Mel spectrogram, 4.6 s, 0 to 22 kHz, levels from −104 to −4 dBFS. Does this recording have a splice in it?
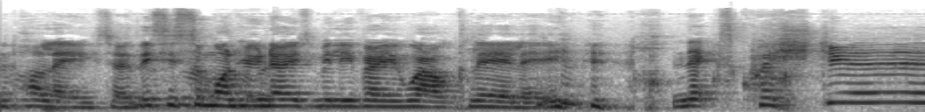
yes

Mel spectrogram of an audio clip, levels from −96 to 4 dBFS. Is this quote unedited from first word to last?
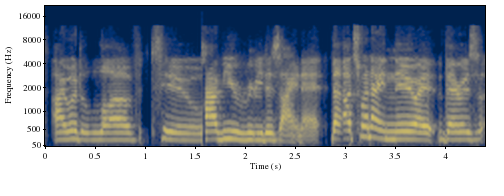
no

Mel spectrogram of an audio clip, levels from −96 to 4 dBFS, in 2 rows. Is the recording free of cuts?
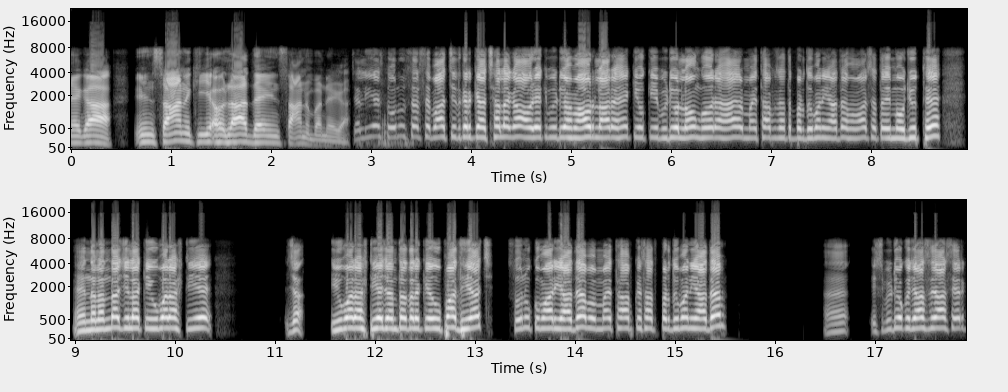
yes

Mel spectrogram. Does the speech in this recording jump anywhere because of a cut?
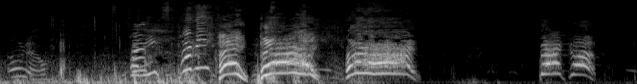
no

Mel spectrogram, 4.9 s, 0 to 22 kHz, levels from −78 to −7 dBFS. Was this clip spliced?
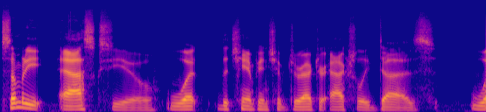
yes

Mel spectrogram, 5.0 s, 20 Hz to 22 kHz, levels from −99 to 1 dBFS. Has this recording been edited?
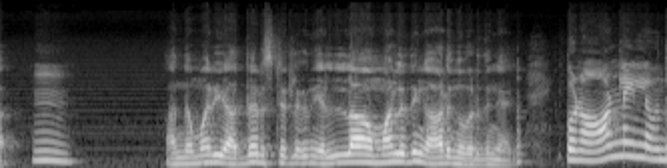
yes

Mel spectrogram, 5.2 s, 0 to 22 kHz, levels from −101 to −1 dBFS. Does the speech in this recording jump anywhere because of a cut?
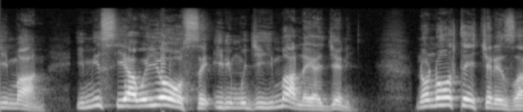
no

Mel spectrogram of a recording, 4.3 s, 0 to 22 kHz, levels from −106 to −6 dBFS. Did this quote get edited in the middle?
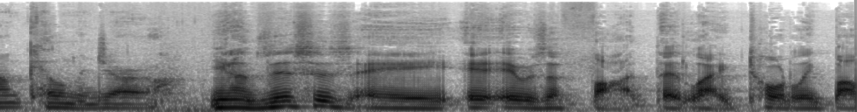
no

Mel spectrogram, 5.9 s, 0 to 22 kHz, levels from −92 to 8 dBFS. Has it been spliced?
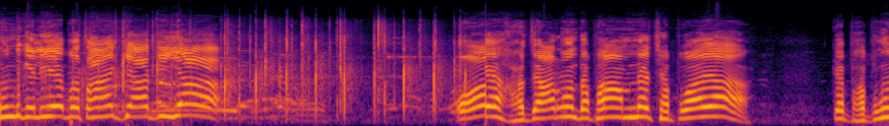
yes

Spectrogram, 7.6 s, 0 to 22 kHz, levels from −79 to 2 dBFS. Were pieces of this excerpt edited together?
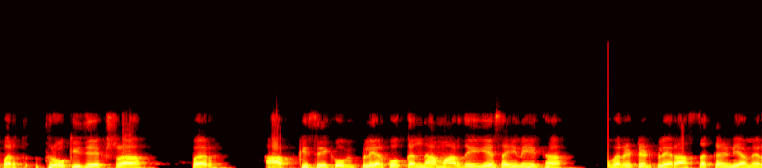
yes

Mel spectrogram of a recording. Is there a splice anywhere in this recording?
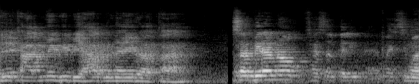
yes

